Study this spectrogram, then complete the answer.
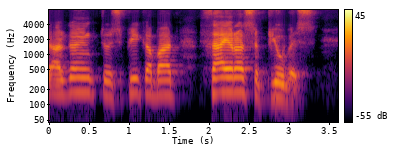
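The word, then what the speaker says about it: Phthirus pubis: going to speak about thyrus pubis you should know how to pronounce it thyrus pubis which is the pubic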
